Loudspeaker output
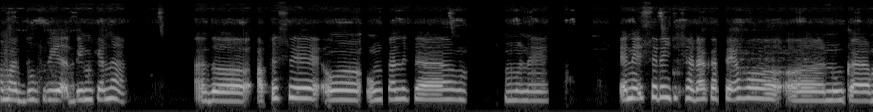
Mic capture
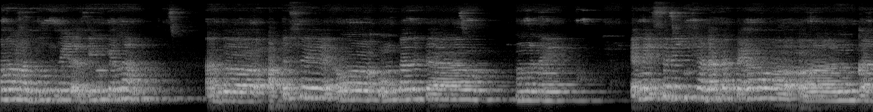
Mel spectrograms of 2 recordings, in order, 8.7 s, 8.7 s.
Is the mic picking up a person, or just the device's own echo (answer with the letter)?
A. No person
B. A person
A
